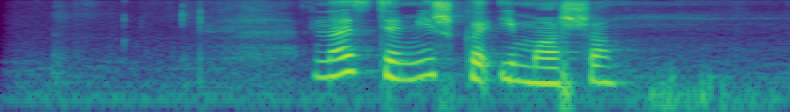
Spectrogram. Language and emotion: Russian, positive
